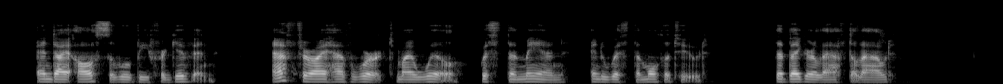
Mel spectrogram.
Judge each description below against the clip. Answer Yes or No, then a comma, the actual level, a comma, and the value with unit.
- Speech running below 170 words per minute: Yes, average, 140 wpm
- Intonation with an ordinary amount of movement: No, narrow, 1.6 semitones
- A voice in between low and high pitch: No, low, 120 Hz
